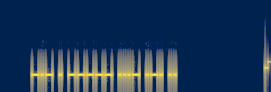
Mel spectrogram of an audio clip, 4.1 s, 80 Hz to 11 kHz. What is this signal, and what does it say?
Morse code, heard as a keyed tone, about 34 wpm, 700 Hz. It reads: KE0VRI
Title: USA Call Signs Repeated 2x 35wpm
